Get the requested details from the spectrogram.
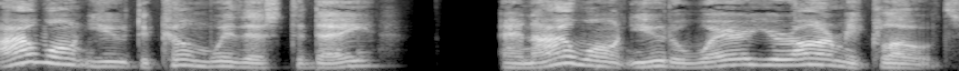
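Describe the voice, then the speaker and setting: A man puts on a character voice that sits high in pitch and swings very widely, at a moderate pace, on a very clean recording with a silent background. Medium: read story.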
